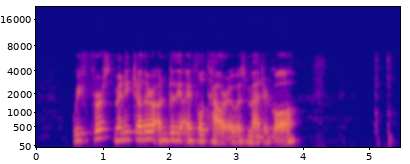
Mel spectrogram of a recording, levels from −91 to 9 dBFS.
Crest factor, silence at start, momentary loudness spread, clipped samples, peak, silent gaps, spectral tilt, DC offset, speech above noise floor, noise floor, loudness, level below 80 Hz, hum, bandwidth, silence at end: 20 dB; 0.55 s; 12 LU; under 0.1%; -6 dBFS; none; -6 dB/octave; under 0.1%; 53 dB; -78 dBFS; -25 LUFS; -70 dBFS; none; 7 kHz; 1.55 s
